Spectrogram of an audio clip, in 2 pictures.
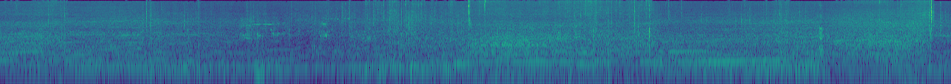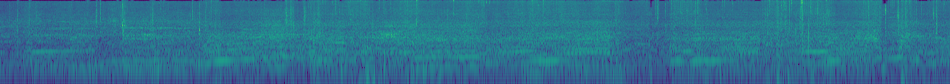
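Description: Car engine heard from inside the cabin, accelerating hard, its pitch rising and then dropping again and again as it runs up through the gears.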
